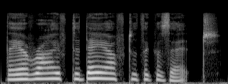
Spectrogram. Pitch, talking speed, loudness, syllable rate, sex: 230 Hz, 185 wpm, -17 LUFS, 5.8 syllables/s, female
